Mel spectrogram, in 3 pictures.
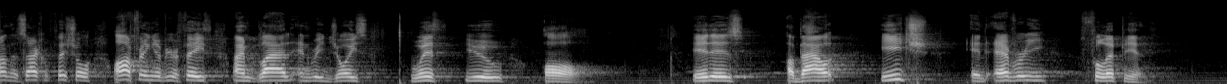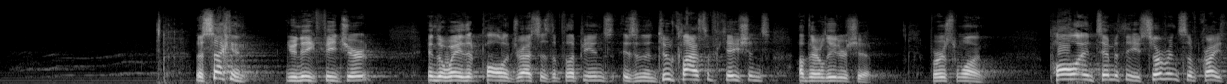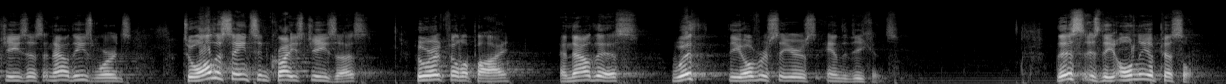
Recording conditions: large echoing room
